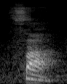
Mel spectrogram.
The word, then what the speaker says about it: fábula: E na palavra fábula, tem acento, Fá. Então, Fá é a sílaba tônica, circula Fá.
